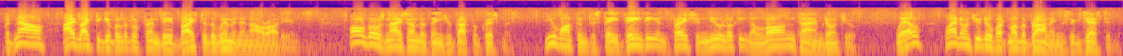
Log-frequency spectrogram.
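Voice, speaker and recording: Lively American announcer on dull old radio. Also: male voice, mid-range voice, quick pace, slightly rough. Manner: polished, coaxing salesmanship. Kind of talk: 1930s radio advertising announcing. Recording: dull 1930s radio broadcast with music.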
